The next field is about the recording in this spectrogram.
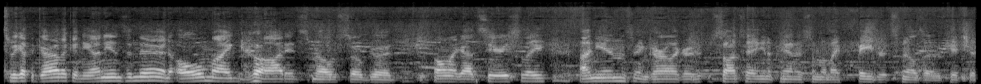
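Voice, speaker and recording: A chatty home cook with a fairly high-set voice talks through a casual cooking demonstration. The delivery is informal and loose with the odd curse. Music plays behind, along with the sizzle of frying food. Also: fairly even intonation, fairly quick, low-quality recording. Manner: chatty, casual, mildly profane.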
